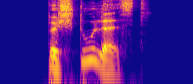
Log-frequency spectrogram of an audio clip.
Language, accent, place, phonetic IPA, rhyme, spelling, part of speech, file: German, Germany, Berlin, [bəˈʃtuːləst], -uːləst, bestuhlest, verb, De-bestuhlest.ogg
- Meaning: second-person singular subjunctive I of bestuhlen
